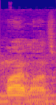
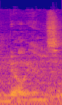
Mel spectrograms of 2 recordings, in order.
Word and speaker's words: Milon: I think it's supposed to be Milons, but I say Millions, even though that's not right, but whatever.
